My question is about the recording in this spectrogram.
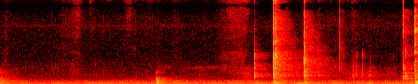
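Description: Faint scratch of a small paintbrush stroking across paper, over a low steady room hum. A few light clicks come near the end of the third second.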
